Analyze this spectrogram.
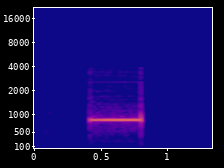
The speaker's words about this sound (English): At the tone, please record your message.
